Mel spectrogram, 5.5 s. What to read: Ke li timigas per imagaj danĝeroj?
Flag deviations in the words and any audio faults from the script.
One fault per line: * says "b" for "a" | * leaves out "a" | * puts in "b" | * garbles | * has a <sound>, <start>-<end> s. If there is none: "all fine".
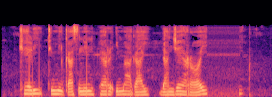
* puts in "nin"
